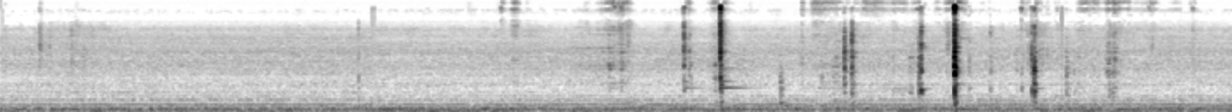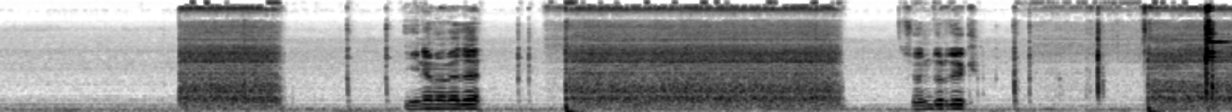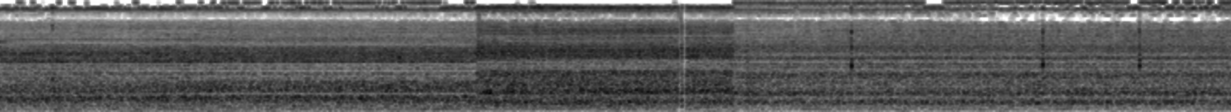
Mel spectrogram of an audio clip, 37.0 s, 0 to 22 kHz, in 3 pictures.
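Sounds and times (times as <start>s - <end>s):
steady low hum: 4.0s - 36.9s
stove burner igniting with thump: 6.0s - 11.3s, 14.1s - 15.2s, 17.5s - 20.8s, 22.3s - 36.9s
stove burner rushing: 14.1s - 15.2s, 16.2s - 20.8s, 22.4s - 36.9s.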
